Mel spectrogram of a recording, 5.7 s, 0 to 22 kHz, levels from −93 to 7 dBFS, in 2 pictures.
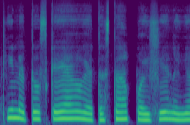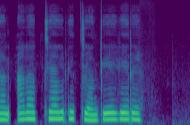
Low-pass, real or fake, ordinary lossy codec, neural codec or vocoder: none; fake; none; codec, 44.1 kHz, 3.4 kbps, Pupu-Codec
